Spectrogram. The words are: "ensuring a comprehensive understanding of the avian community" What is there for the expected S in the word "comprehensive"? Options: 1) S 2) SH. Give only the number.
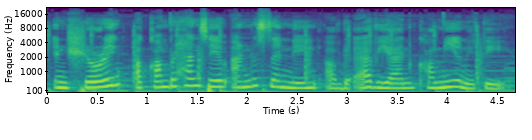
1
